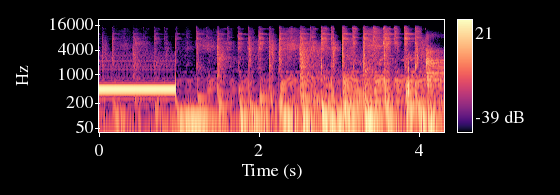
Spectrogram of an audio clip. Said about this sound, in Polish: I tu nie ma co ten teges specjalnie się roztkliwiać ani rozwodzić nad nie wiadomo czym, tylko od razu wykręcamy numer i dzwonimy do...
